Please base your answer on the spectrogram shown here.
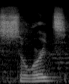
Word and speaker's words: Zords: obviously the American show it's pronounced swords actually even like uh laser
